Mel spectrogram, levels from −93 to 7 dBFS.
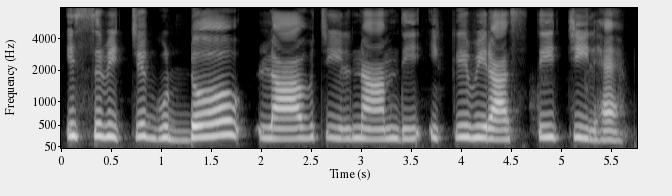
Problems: background sounds at intervals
